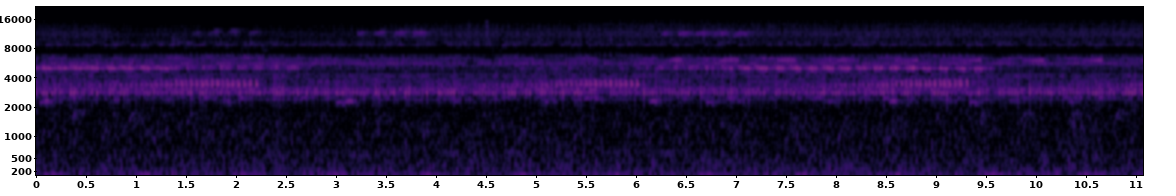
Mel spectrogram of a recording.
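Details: A field chorus of crickets, with continuous high trilling bands and rhythmic pulsed phrases recurring every few seconds, all over a faint steady hiss.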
